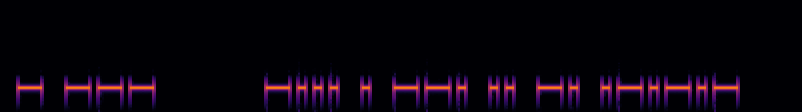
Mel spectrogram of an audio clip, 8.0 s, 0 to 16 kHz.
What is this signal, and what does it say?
Morse code, heard as a keyed tone, about 15 wpm, 700 Hz. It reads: TO BEGIN.
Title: 2x Word-Spacing - Sentences from Top 300 Words - 15wpm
